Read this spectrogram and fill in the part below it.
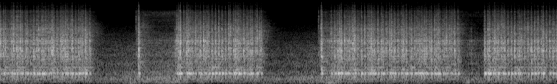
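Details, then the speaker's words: TIG welder: loud harsh electrical rattle in roughly one-second bursts from the main relay chattering despite cleaned relay contacts; it eased when high frequency was switched to start only. "That's the loud rattling sound. That's the really loud rattling sound there. See, it stopped as I changed the high frequency to just start."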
